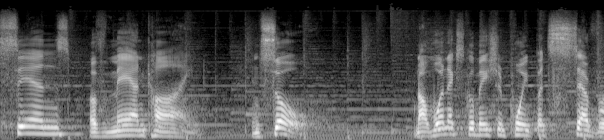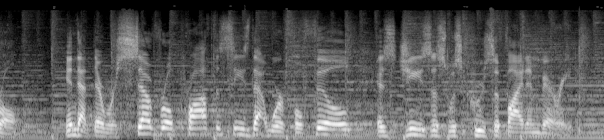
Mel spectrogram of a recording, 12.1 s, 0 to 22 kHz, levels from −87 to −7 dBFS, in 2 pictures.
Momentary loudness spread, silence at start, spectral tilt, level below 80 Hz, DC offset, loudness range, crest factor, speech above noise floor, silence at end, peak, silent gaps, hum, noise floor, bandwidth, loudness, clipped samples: 10 LU; 0 s; -4.5 dB/octave; -44 dBFS; under 0.1%; 2 LU; 18 dB; 21 dB; 0 s; 0 dBFS; none; none; -38 dBFS; 16.5 kHz; -18 LUFS; under 0.1%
